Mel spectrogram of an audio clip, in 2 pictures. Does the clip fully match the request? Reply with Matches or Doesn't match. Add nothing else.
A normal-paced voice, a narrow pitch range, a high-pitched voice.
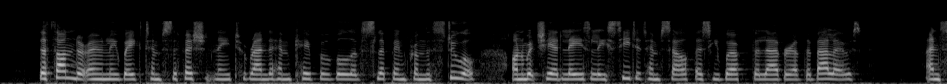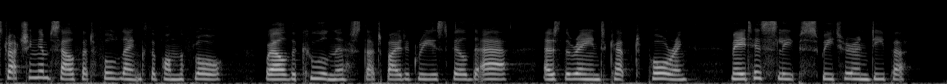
Matches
